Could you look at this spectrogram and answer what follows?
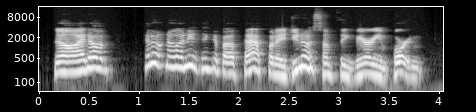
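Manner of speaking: put-on very high, lively, vivacious six-year-old girl voice. Voicing a young girl answering a player's question: vivacious six-year-old girl voice. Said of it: "vivacious six-year-old girl".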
